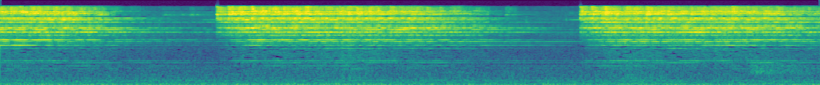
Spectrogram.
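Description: Altar bells rung at the elevation of the chalice during the consecration. A ring is dying away, then two more rings come about two and six seconds in, each a bright shimmer of several small bells that fades out.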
